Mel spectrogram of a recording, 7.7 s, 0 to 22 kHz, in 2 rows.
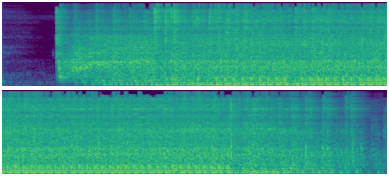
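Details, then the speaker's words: Sears GT18 V-twin lawn tractor during restoration, cold after sitting overnight, no throttle, no choke, fuel not yet filled in system: fires almost instantly, settles into an even, steady idle for seconds, then shuts down cleanly; healthy easy cold start. "Wow, that starts really easy. And that sat since last night around 6 o'clock, and it's like 9:30 in the morning now."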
